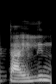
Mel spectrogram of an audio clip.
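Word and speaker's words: ptyalin: इसमें टाइलीन नामक एंजाइम होता है। इसको पटाइलिन लिखते हैं। पी टी वाई एल आई N spelling एक बार चेक करिएगा।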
